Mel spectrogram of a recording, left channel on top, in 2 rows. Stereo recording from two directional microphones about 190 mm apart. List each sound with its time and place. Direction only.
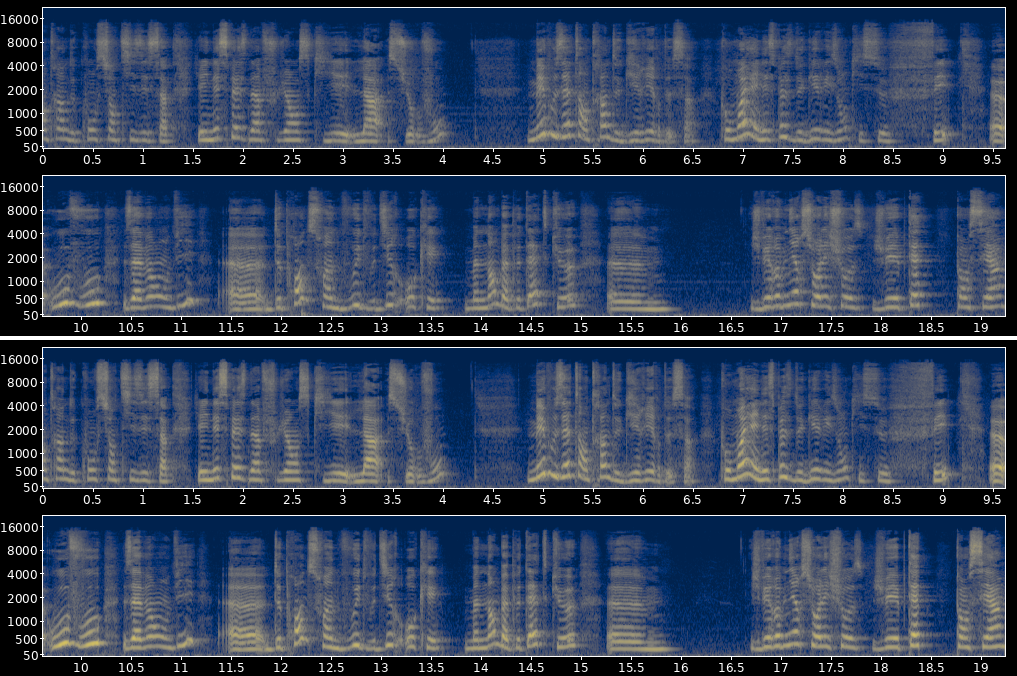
0.0 s speech: 35° right (ahead or behind)
18.3 s a woman's voice: 55° right (ahead or behind)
